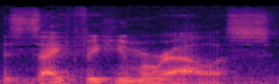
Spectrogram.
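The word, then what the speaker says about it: xiphihumeralis: the V is the site for humor Alice and if you're looking at your sheet that is the muscle that starts with the X so the same way you would pronounce the xylophone this is the site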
